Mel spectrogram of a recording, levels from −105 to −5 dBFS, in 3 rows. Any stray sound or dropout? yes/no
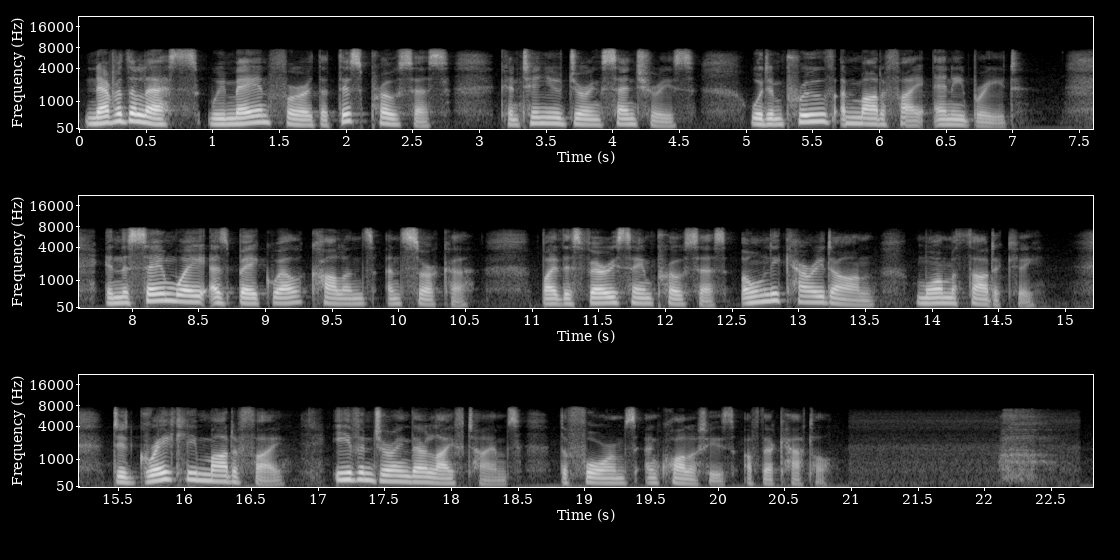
yes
